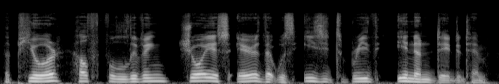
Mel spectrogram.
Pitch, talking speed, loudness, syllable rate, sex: 125 Hz, 155 wpm, -19 LUFS, 4.6 syllables/s, male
